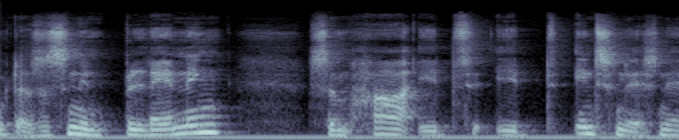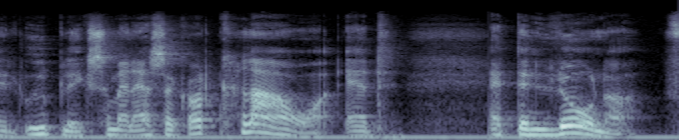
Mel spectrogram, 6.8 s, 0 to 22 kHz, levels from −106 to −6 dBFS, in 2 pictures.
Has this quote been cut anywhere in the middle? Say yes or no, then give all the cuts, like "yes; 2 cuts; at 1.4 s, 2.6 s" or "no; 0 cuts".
no; 0 cuts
